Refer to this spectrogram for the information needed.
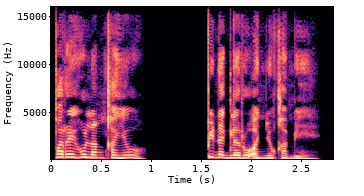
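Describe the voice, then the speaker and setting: A woman voicing a hurt young heroine who shouts through tears, pitched higher than her narration. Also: animated, moderate pace, no room sound, studio quality. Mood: anguished.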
